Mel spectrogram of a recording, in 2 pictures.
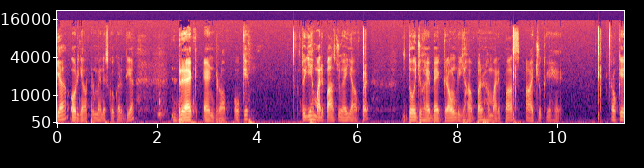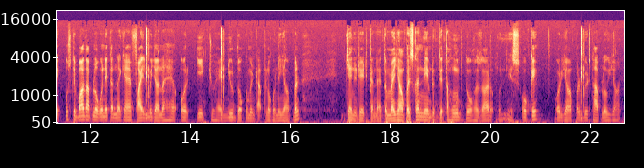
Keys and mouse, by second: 6.1 click, 8.6 typing, 9.3 click, 17.1 typing, 19.6 click, 22.1-22.6 click.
